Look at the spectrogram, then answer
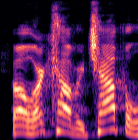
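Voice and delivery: usual speaking voice

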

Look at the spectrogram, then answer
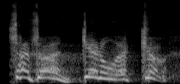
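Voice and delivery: high sharp yell across the yard at a disobedient dog; exasperated owner yelling for the dog; angry call to the dog. Retold or imitated. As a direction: call the dog in with real irritation. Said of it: "there was anger".

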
